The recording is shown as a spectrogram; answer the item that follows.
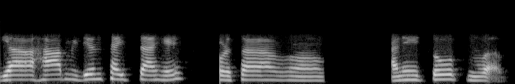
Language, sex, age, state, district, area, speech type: Marathi, female, 45-60, Maharashtra, Nagpur, urban, conversation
